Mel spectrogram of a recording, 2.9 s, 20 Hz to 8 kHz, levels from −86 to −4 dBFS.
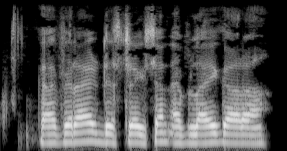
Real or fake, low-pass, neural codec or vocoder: real; 7.2 kHz; none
